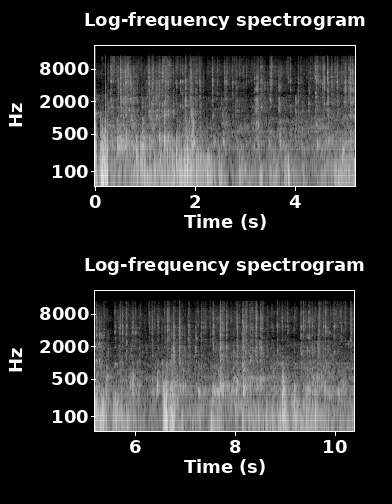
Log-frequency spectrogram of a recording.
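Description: Golf cart driving over grass, its motor running, with frequent rattles and knocks as it moves and low wind rumble on the microphone.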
